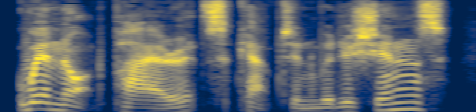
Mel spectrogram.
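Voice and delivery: usual speaking voice

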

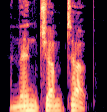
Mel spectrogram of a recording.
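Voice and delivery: usual speaking voice

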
